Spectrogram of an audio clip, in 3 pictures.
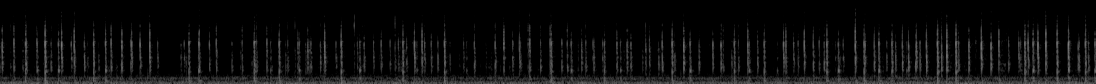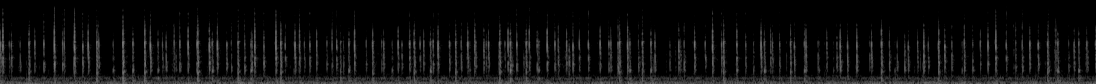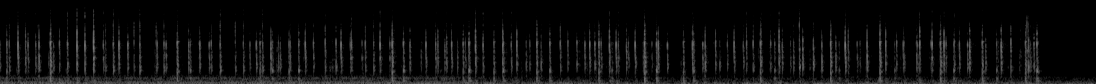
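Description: Continuous typing on a Rama Works Kara mechanical keyboard with its case dampener installed, KTT Peach linear switches lubed with Krytox 205g0, C3 Equalz stabilizers and PBT keycaps: a steady, irregular stream of keystroke clacks.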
